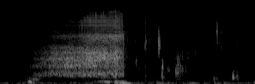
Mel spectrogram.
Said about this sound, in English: I have some tea today. I ran out of decaf coffee. Hold on. Listen to this. There we go. Let's take a sip. Let's see how it tastes. I got the green variety today.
